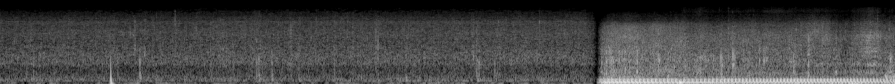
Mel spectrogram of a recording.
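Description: Steady rain falling on pond water and grass, an even hiss with one small click about a second in. About six seconds in the sound cuts abruptly to a much louder low rumbling noise.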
